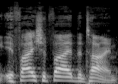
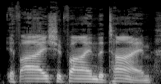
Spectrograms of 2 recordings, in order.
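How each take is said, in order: First: Higher, "I", "find" and "time" hit on the second syllable of each foot; sing-song "If I should find the time", stressing "I", "find", "time"; iamb stress. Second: "If I should find the time" read slowly, with "I", "find" and "time" stressed; iamb stress. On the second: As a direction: lean on "I", "find", "time", each second syllable. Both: Shown as a demonstration. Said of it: "the stress is on the second foot".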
